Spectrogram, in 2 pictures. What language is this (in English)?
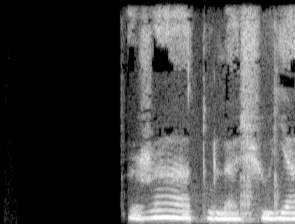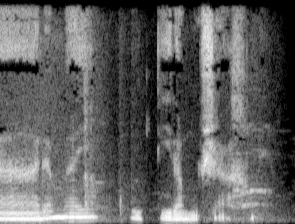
Ambo-Pasco Quechua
